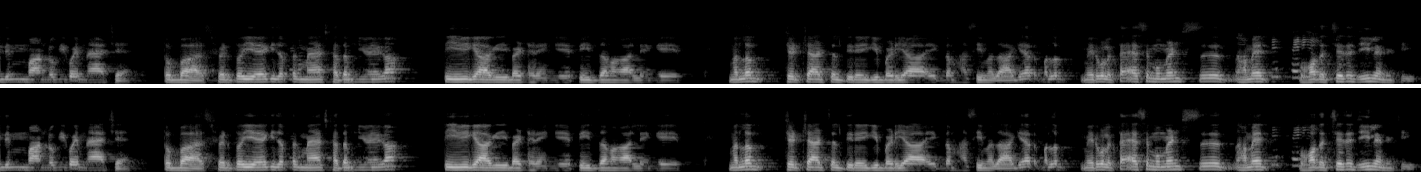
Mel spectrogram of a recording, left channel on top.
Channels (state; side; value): normal; both; correlation 0.51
